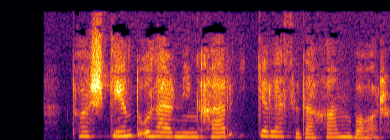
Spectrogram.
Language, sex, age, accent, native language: Uzbek, female, 25-34, Toshkent shahri, Uzbek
